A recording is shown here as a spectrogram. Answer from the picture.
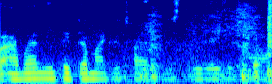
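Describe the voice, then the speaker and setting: A woman talks at a very fast pace. The recording is very clean, with a silent background. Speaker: psychic tarot reader. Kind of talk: live tarot reading. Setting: livestream.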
